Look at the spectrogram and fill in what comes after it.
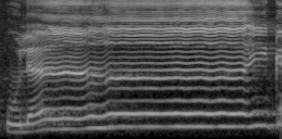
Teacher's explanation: کھڑی زبر کے بعد حمزہ اسی کلمے میں ہے تو یہاں پر مد متصل ہوگی، 3 سے 5 الف تک کھینچ کر پڑھیں گے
